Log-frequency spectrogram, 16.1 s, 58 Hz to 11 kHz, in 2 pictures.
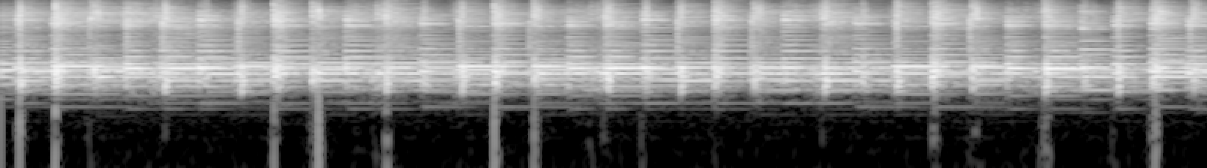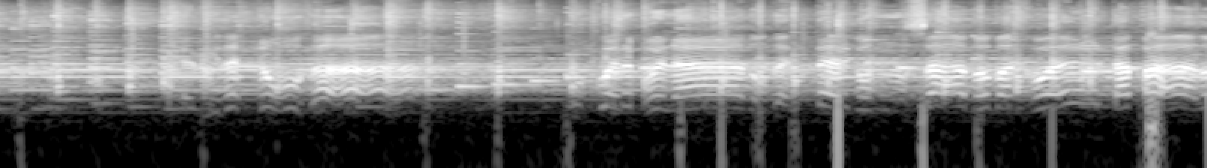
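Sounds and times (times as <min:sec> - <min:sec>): nylon-string guitar strumming: 0:00.0 - 0:16.0.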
